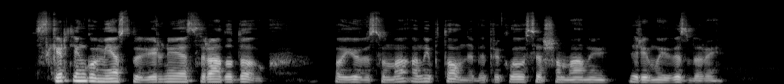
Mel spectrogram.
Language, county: Lithuanian, Panevėžys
